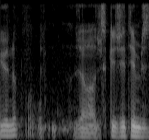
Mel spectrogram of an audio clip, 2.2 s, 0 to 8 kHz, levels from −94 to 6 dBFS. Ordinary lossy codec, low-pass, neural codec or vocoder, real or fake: none; 7.2 kHz; vocoder, 22.05 kHz, 80 mel bands, WaveNeXt; fake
